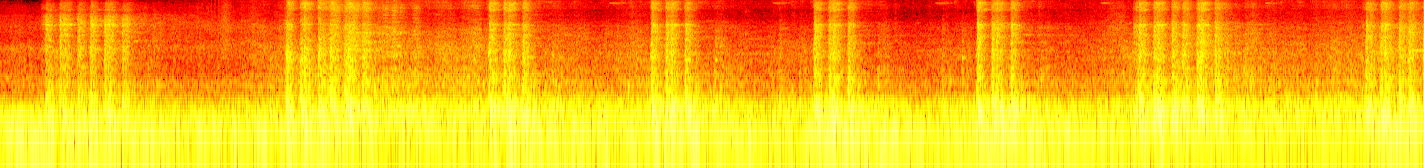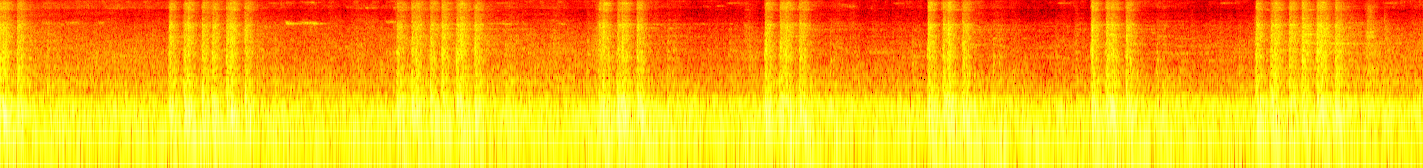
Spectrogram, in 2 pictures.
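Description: Double-stack intermodal train's container well cars rolling past, with a steady rumble and the wheels clacking over the track joints in clusters every second or two.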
